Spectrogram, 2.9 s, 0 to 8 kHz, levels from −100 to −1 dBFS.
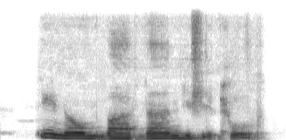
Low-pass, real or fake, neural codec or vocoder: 7.2 kHz; fake; codec, 32 kHz, 1.9 kbps, SNAC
